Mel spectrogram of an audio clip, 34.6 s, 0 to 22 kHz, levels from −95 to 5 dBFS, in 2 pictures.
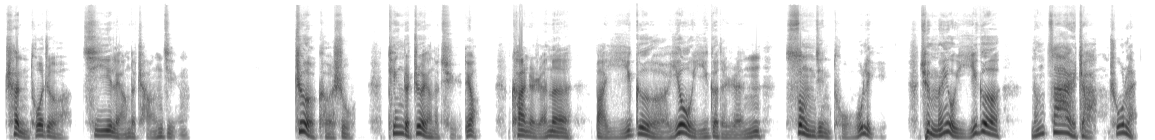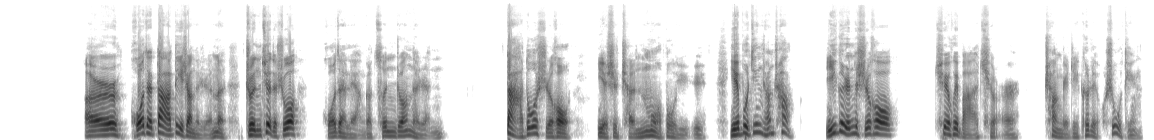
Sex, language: male, Chinese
